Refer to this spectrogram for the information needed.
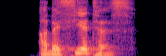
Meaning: strong/mixed nominative/accusative neuter singular of abaissiert
- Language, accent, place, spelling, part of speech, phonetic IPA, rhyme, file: German, Germany, Berlin, abaissiertes, adjective, [abɛˈsiːɐ̯təs], -iːɐ̯təs, De-abaissiertes.ogg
